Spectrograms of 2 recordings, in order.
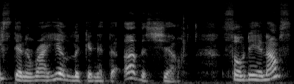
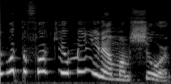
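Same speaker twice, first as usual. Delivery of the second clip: high, loud indignant comeback; retold mad retort; 5 dB louder, faster than usual. Mother answering a doubting stranger, retold as mad. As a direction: fire back in outraged disbelief, pitched way up. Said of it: "I'm mad".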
